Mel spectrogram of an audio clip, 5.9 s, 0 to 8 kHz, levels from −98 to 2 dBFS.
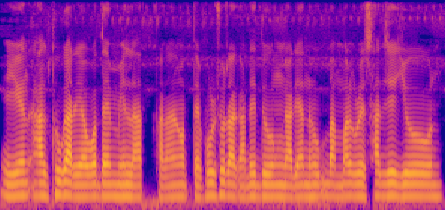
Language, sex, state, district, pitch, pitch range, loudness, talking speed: Chakma, male, Tripura, Dhalai, 130 Hz, 125-130 Hz, -21 LUFS, 150 wpm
